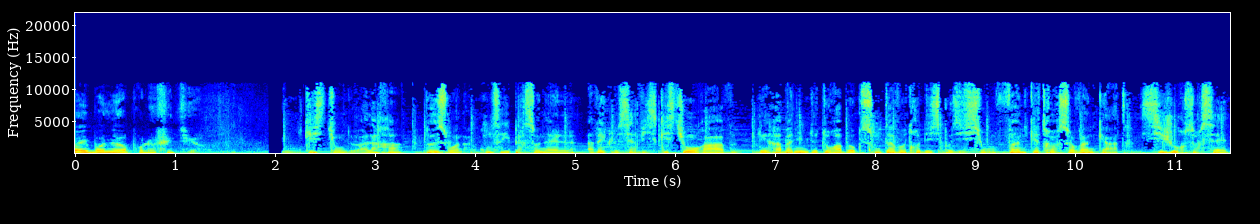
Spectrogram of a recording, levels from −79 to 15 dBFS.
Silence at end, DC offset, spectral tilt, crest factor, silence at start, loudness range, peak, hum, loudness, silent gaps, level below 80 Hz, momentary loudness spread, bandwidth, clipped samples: 0 s; under 0.1%; -5 dB/octave; 16 dB; 0 s; 4 LU; -6 dBFS; none; -22 LUFS; 1.95-2.04 s; -34 dBFS; 8 LU; 11.5 kHz; under 0.1%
